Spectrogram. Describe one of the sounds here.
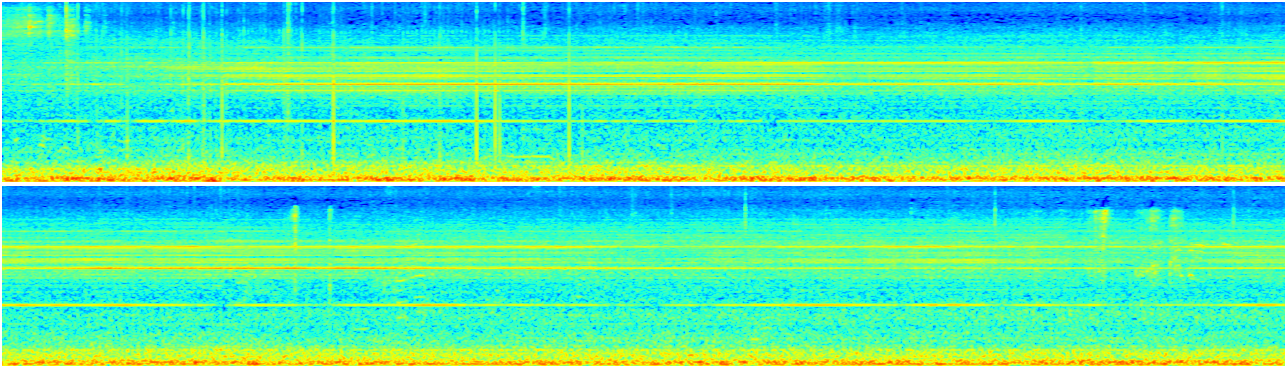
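Jet engines roar steadily as an airliner takes off and climbs.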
